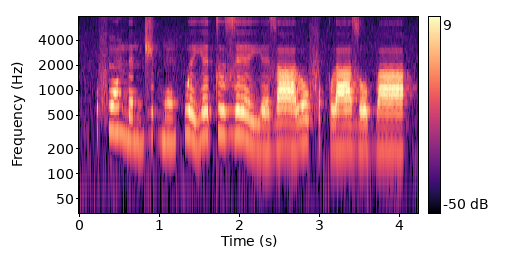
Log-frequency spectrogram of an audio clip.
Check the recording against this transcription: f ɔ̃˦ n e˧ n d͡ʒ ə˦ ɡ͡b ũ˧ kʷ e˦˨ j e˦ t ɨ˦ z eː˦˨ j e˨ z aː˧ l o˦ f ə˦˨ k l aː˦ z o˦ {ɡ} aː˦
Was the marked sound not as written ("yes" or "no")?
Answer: yes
